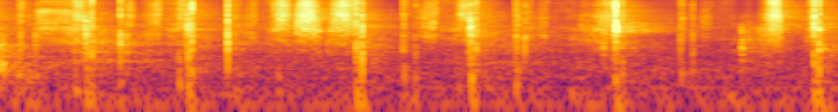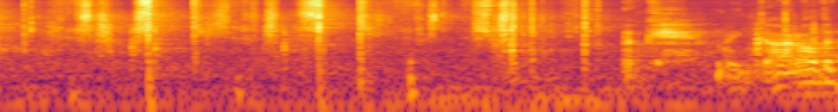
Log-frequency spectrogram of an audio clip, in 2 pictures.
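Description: Archangel Gabriel oracle card deck being shuffled by hand, quiet close riffling and slapping of cards in irregular bursts with soft whispery handling throughout.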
